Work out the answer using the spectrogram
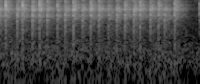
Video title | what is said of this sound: Jabber Jaw vs. Axis - What Do You Think About Chattering Crankbaits??? | a loud loud knock one knocker sound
